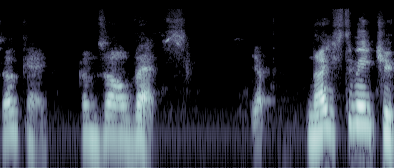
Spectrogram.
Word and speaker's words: Gonzalez: close say your name for me uh it's pronounced Gonzales oh Gonzalez okay Gonzalez yep nice to meet you Chris yes I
